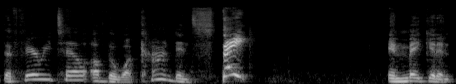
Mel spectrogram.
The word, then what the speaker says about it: Wakanda: It's time for a real Wakanda. And if you're wondering why Wakanda rhymes with Uganda, if you're wondering why Wakanda rhymes with Uganda, it's because the original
